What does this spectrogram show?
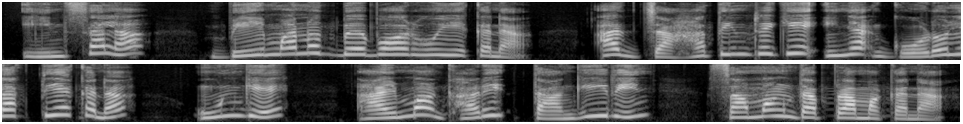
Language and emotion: Santali, disgusted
